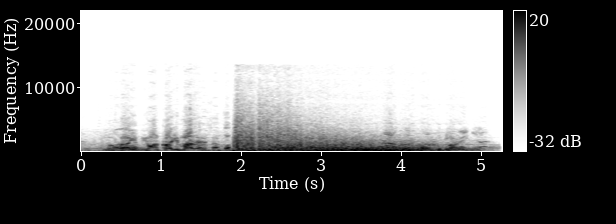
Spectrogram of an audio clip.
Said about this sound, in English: Do you know if it was an explosion or if it was a building collapse? To me it sounded like an explosion. The explosions were captured on video.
